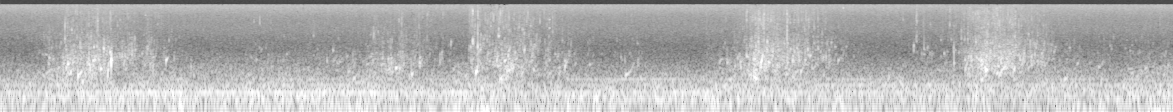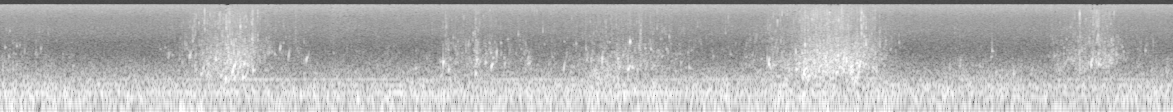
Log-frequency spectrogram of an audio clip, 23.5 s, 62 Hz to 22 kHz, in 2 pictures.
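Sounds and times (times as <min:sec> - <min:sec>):
steady low droning hum: 0:00.0 - 0:23.4
water lapping against a lakeshore: 0:00.4 - 0:01.8, 0:02.5 - 0:06.4, 0:07.1 - 0:08.5, 0:09.2 - 0:12.3, 0:13.3 - 0:14.8, 0:16.0 - 0:20.8, 0:22.2 - 0:23.3.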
